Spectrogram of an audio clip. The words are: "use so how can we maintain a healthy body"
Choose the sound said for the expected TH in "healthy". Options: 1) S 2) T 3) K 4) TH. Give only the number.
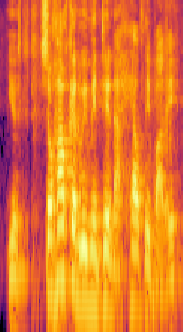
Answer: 4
